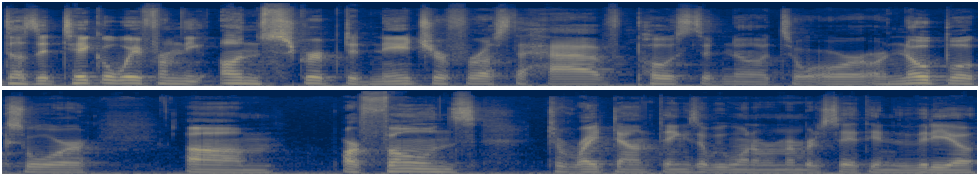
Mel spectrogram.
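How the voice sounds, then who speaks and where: A man speaks in a normal speaking voice at a medium pitch and a fairly quick pace, with fairly even intonation, on a very clean recording with a silent background. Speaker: podcast co-host. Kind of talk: casual chat.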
